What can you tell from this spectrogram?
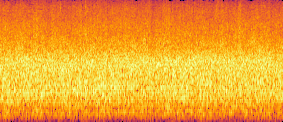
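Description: Studio audience applauding steadily, welcoming a guest who has just been introduced.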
